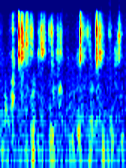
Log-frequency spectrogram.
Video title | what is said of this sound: Bland Designs- Steampunk Scrapbook Layout | there's a little ball in there you can hear it mixing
